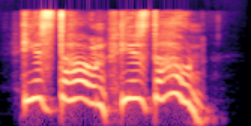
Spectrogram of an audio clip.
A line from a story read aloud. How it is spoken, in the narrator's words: She then uttered a loud shriek and exclaimed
